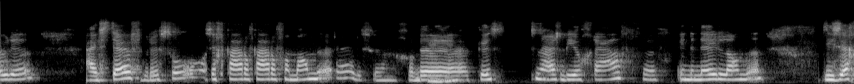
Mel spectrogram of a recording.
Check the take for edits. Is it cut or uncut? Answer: cut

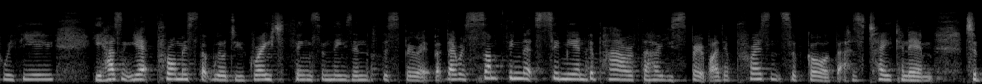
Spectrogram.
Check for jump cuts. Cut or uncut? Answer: cut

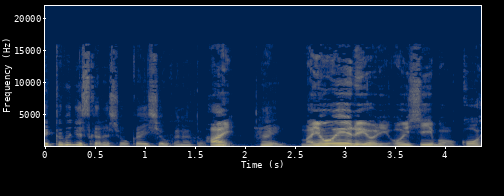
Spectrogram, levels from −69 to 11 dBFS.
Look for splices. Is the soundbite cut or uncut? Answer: cut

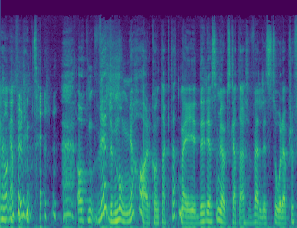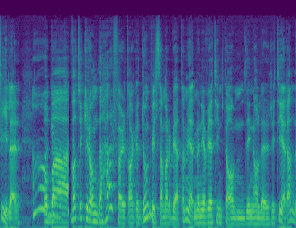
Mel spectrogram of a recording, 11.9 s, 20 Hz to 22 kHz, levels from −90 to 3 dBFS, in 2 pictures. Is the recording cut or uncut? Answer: cut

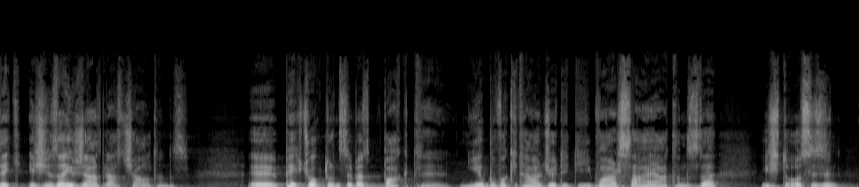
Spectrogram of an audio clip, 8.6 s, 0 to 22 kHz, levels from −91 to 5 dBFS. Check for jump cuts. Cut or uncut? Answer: cut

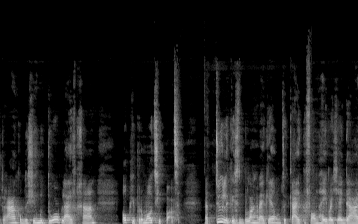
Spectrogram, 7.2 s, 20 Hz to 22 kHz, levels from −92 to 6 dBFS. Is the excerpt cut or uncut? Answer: uncut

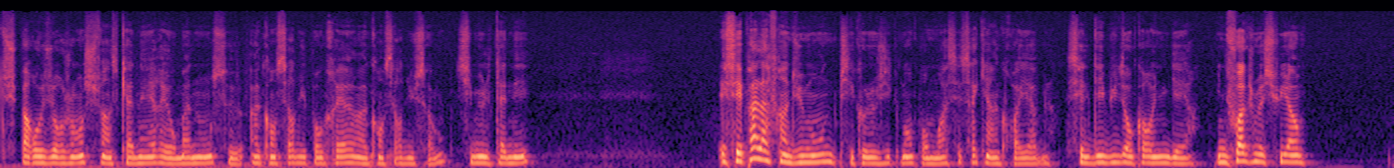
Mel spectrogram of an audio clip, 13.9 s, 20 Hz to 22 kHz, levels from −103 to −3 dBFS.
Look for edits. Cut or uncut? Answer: cut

